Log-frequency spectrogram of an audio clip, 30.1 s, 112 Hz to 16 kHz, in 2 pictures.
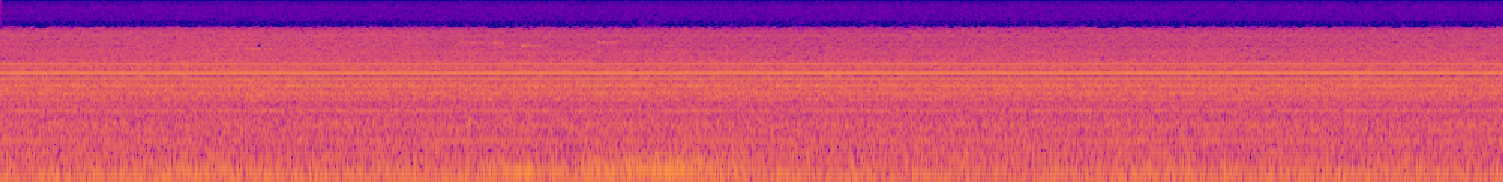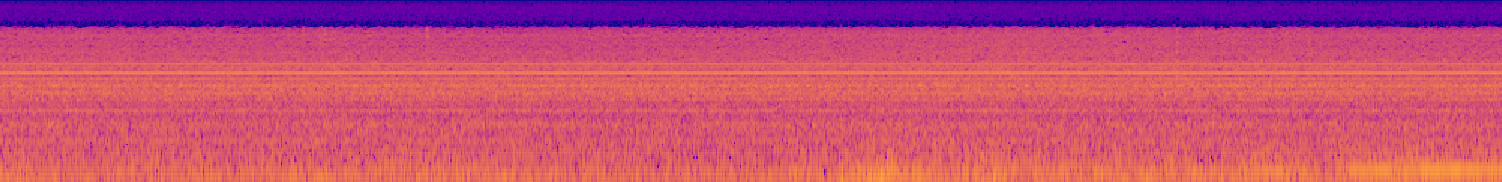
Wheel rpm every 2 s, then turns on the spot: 0, 0, 0, 0, 0, 0, 0, 0, 0, 0, 0, 0, 0, 0, 0.
none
